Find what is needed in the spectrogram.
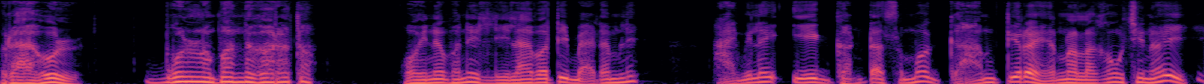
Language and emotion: Nepali, fearful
